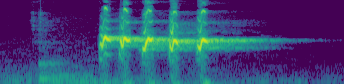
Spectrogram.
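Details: One crisp gurgling phrase of five quick liquid notes with a drawn-out fading tail, sung by a trucukan, the yellow-vented bulbul.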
